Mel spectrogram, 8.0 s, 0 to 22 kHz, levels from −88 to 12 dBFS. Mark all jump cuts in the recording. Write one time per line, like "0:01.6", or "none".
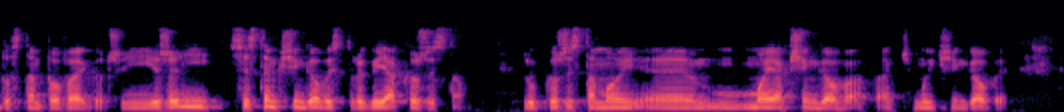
none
